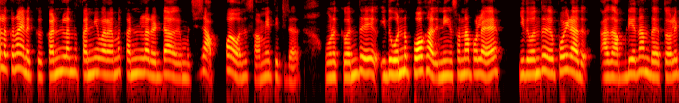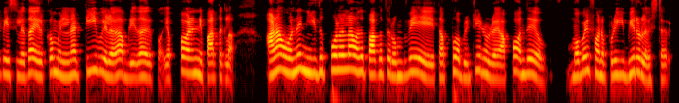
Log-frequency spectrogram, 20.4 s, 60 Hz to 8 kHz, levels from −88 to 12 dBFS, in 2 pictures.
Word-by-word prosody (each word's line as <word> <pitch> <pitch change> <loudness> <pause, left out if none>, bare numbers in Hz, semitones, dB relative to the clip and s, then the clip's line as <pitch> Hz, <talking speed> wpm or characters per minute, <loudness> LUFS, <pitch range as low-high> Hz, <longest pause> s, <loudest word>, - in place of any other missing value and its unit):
அளவுக்குனா, 310 0 +2
எனக்கு 230 -1 -4
கண்லேருந்து 260 +2 +1
தண்ணி 235 +3 -1
வராம, 235 +2 +1
கண்ணுலாம் 245 0 0
ரெட்டாக 225 +2 +2
ஆரம்பிச்சுச்சு. 200 +6 -11
அப்பா 285 - -1
வந்து 200 +2 -8
செமையா 200 +5 -5
திட்டிட்டாரு. 180 -5 -10 0.4
"உனக்கு 210 0 -4
வந்து 240 +5 -1 0.3
இது 235 - +1
ஒண்ணும் 265 +1 0
போகாது. 265 -6 +7
"நீங்க 225 -1 -2
சொன்னாப் 245 +1 +1
போல, 240 -1 +2 0.6
"இது 235 - -1
வந்து 255 +4 0 0.2
போயிடாது. 270 -5 +5 0.3
அது 210 - +1
அப்டியே 230 +4 -2
தான், 270 - +3
அந்த 215 -2 0 0.2
தொலைபேசியில 225 -1 -3
தான் 250 -2 +4
இருக்கும் 245 +4 -4
இல்லைனா, 220 +3 -1 0.2
டிவியில 270 -5 -2
தான், 235 - +3
அப்டியே 200 -2 -7
தான் 210 - +2
இருக்கும். 195 -3 -15
எப்போ 195 +8 -6
வேணாலும் 250 -2 +1
நீ 210 - -10
பார்த்துக்கலாம், 200 -1 -4 0.5
ஆனா 290 - +8 0.2
ஒண்ணு, 280 +5 0
நீ 260 - 0
இது 265 +2 -4
போலலாம் 290 0 +4
வந்து 270 0 -3
பார்க்கறது 235 -1 +2
ரொம்பவே 225 +5 -4 0.4
தப்பு" 200 +6 -6
அப்டின்ட்டு 205 +7 -8
என்னோட 215 -5 -2 0.2
அப்பா 225 +10 -3
வந்து, 240 0 -2 0.6
மொபைல் 265 +6 -1
ஃபோன 240 -4 0
பிடுங்கி 225 0 -5
பீரோவில 250 -8 -1
வச்சுட்டாரு. 185 +1 -11
235 Hz, 170 wpm, -24 LUFS, 210-260 Hz, 0.6 s, ஆனா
